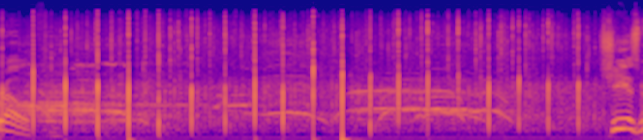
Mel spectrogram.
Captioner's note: clapping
